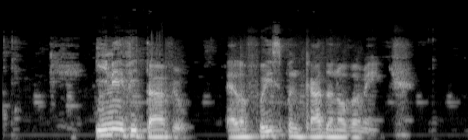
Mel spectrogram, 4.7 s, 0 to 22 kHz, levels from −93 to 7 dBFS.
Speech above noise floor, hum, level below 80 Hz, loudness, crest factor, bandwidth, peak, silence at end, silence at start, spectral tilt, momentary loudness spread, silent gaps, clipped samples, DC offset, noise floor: 28 dB; none; -50 dBFS; -16 LUFS; 16 dB; 7.2 kHz; -2 dBFS; 0.55 s; 0.65 s; -7 dB/octave; 20 LU; none; under 0.1%; under 0.1%; -44 dBFS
